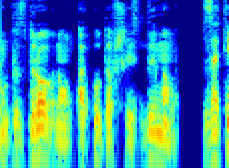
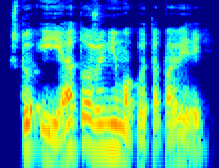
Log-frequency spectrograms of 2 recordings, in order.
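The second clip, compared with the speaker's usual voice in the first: ordinary delivery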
